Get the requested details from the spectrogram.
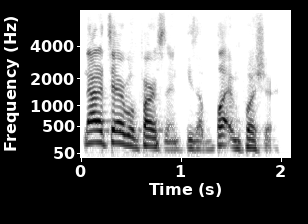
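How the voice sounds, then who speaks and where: A man's voice: medium pitch, quick pace, breathy edge. A man in his forties co-hosting a podcast, telling stories casually and acting out other people's lines. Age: 40s. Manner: animated storyteller, acts out others' voices. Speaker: podcast co-host. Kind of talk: casual chat.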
